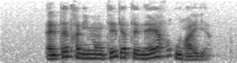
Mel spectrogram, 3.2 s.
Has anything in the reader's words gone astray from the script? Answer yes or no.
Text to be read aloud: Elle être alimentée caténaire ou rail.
no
